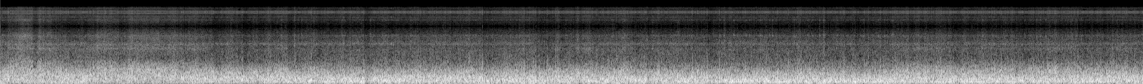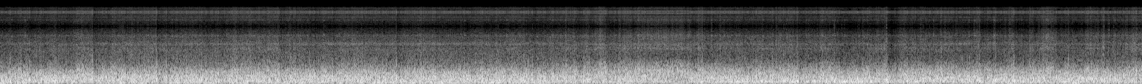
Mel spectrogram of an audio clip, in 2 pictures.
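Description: A roller coaster train rumbles and rattles along its track.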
